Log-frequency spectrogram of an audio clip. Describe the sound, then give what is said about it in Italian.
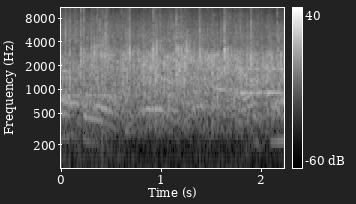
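Applause greets a runner arriving on the beach at Fiumaretta after a 130-kilometre run from Parma. Dense, steady clapping fills the whole stretch, with voices mixed in. “Questo, questo è l'applauso che ti ha accolto in spiaggia dopo 130 chilometri di corsa da Parma sino a Fiumaretta”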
